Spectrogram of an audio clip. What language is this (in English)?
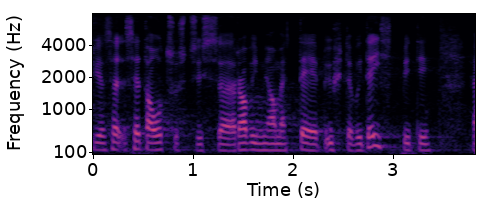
Estonian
